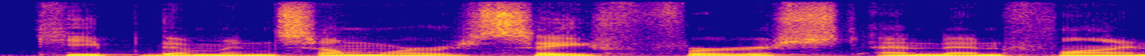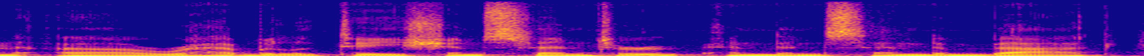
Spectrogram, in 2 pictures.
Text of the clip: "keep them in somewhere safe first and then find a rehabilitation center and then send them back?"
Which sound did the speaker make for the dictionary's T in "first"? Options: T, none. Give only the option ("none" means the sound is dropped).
T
